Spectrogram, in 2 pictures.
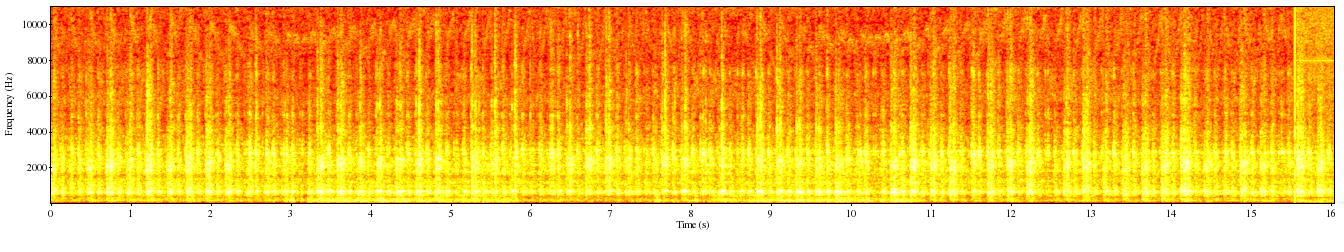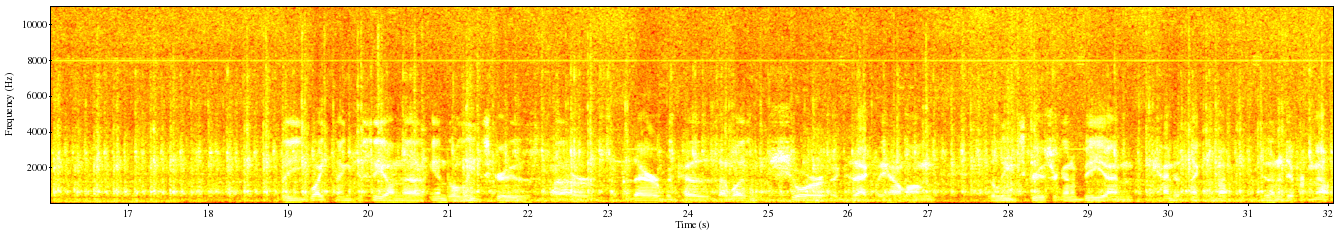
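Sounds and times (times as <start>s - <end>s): stepper motors whining: 15.6s - 32.0s.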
